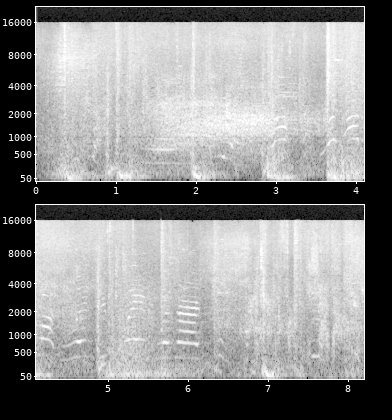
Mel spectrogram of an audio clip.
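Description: Creatures shriek and squeal in pain.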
